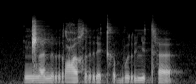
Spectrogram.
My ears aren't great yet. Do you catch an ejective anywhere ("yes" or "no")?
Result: no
